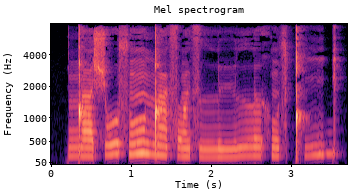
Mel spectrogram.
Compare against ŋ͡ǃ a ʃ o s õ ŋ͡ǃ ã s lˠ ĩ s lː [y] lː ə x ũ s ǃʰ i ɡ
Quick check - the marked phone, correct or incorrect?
correct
